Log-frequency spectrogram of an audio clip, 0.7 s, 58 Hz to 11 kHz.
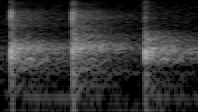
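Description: Three taps on a resin/composite replica KITT Knight Rider gullwing steering wheel give short, dull knocks centred near 965 Hz that die away quickly. The wheel sounds solid and heavy rather than hollow.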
